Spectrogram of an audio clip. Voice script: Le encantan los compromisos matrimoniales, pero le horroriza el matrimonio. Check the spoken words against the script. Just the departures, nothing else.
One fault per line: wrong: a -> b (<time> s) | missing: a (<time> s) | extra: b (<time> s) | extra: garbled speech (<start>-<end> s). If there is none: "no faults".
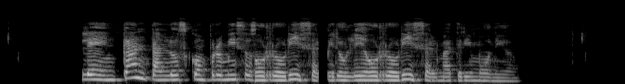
wrong: matrimoniales -> horroriza (2.5 s)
